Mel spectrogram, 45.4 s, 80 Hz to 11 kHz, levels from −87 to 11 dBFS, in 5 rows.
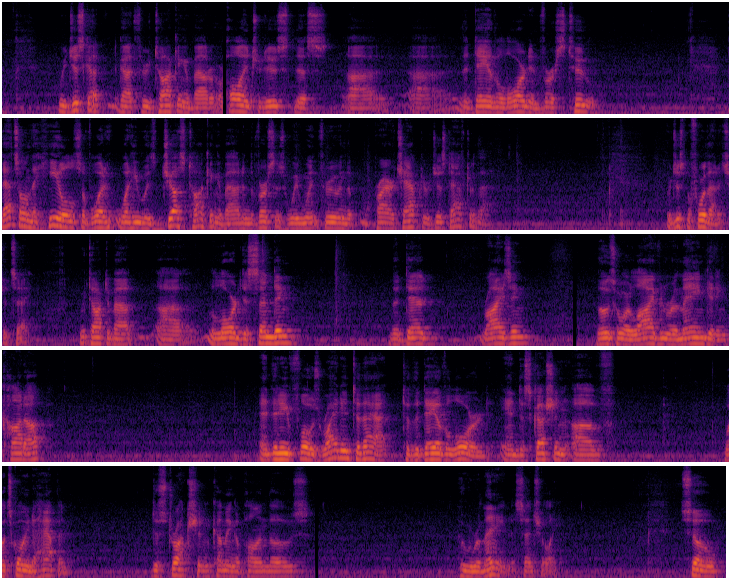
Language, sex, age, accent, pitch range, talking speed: English, male, 50-69, American, 110-130 Hz, 130 wpm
